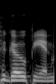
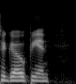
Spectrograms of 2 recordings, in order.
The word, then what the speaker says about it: Hagopian: My last name's Hagopian. Anybody out there knows that when you have a last name that ends with I-A-N, it ends in Ian, if it rhymes with the word Armenian, it is an Armenian last name.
